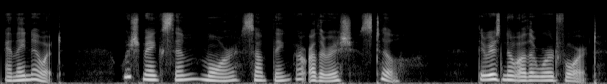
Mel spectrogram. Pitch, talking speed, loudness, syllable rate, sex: 195 Hz, 170 wpm, -19 LUFS, 5.7 syllables/s, female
